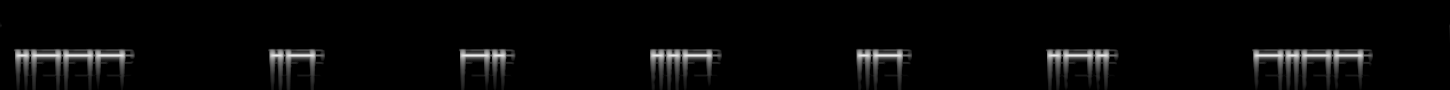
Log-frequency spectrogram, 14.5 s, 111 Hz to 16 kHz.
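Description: Morse code, heard as a keyed tone, about 15 wpm, spaced as for 5 wpm, 750 Hz. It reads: JANUARY
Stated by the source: 5 WPM Morse code practice.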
